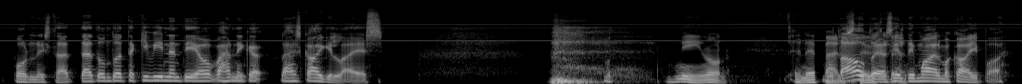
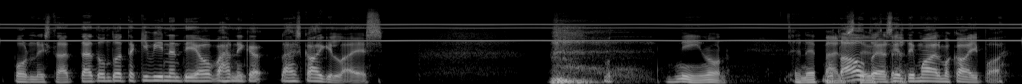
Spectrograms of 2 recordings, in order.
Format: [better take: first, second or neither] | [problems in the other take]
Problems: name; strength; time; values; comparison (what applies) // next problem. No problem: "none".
first | high-pitched whine; loud; throughout; 3 kHz, 5 dB below the speech; faint in the first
